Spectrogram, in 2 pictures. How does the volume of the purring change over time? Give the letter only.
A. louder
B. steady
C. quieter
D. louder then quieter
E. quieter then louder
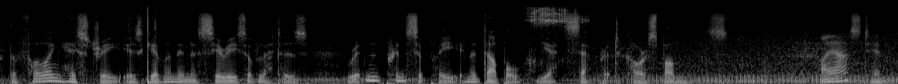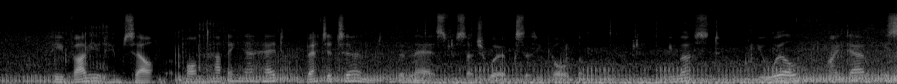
A.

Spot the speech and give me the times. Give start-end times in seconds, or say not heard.
0.0-7.4, 8.2-14.9, 15.7-17.9.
